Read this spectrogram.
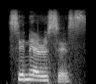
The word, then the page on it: synaeresis: Indian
